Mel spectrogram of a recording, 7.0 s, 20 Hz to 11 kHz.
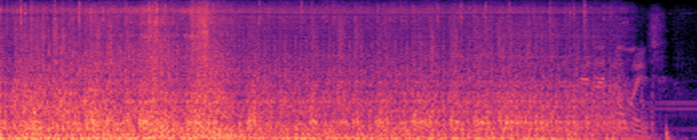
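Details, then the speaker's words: Sleek Craft jet boat with 454, first start after sitting for years: rapid, uneven ratcheting chatter about three per second over the running engine until shutdown; owner felt it came from the bell housing, lubricant spray changed nothing; cause unconfirmed. "What is that? All right, let me see if I can diagnose that noise a little bit"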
